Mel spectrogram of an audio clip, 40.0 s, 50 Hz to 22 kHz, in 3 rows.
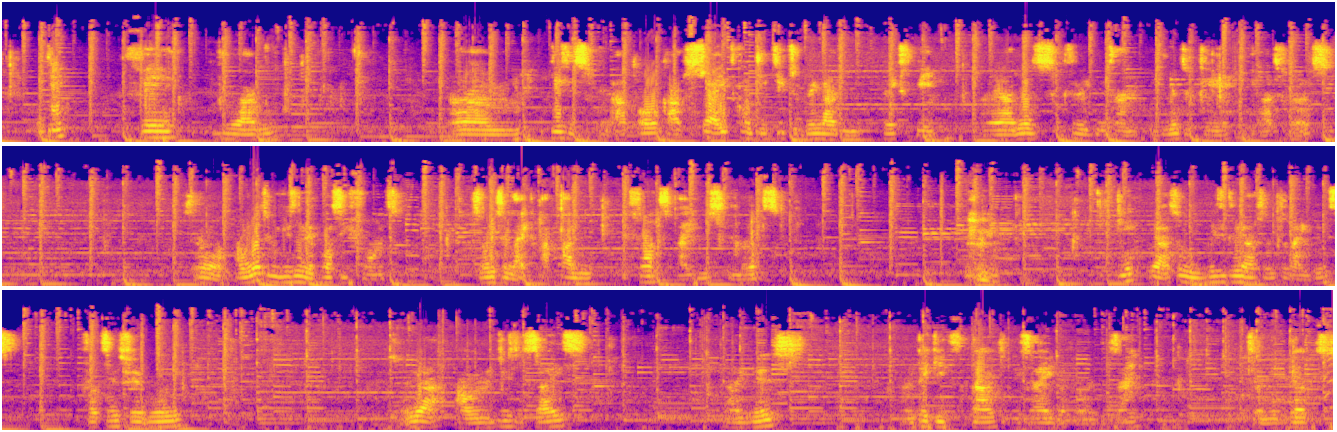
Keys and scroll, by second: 12.2 ctrl+Return, 15.7 ctrl+Return, 23.6 ctrl+Return, 28.7 ctrl+shift+t, 39.2 ctrl+shift+-, 39.3 0, 39.8 -.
